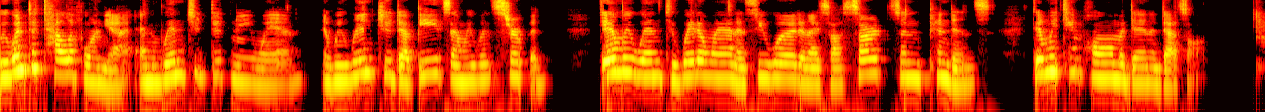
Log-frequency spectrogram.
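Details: Example of a child with a phonological disorder: many speech sound errors, very hard to understand, with deleted sounds and distorted sounds, attributed to not understanding the rules of sounds; phonological disorder.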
